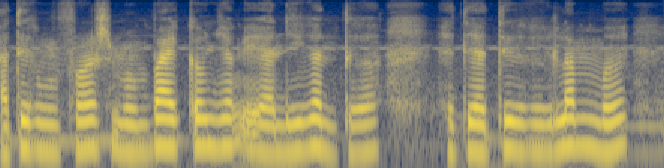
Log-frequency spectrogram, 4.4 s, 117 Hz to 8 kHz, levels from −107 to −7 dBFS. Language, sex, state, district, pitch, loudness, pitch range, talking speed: Wancho, female, Arunachal Pradesh, Longding, 185 Hz, -21 LUFS, 175-200 Hz, 205 wpm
